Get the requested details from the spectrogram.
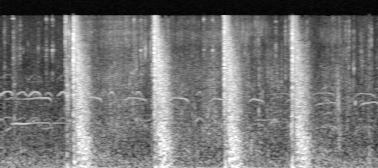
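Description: A pistol fires several shots in a row.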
